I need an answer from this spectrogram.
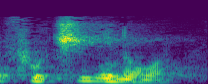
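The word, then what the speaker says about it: Fucino: Ну, и есть такой вот банк, который стал работал с Института per l'opera di religione, называется Банка дель Фучино. Третья буковка C, русская S, то есть по-итальянски S плюс I, C плюс I читается как Чи, Фучино, да? Банка дель Фучино.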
